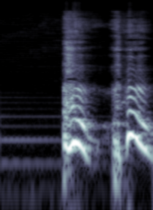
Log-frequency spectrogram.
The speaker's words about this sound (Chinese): 宁无心在身后咳嗽一声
